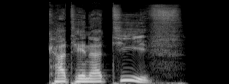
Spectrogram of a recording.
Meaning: catenative
- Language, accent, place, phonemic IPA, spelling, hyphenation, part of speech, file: German, Germany, Berlin, /katenaˈtiːf/, katenativ, ka‧te‧na‧tiv, adjective, De-katenativ.ogg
